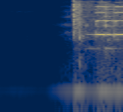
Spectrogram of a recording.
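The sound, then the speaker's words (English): A telephone starts ringing, a bright, loud electronic trill with a steady low hum beneath it, cutting in suddenly after a moment of silence. “Could you hear my phone ringing?”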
